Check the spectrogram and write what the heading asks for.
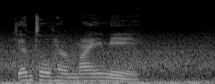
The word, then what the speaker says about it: Gentle Hermione: there's a lot of beds over here gentle hermione there you go that's how you pronounce it i just remembered okay i missed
